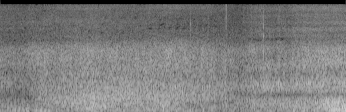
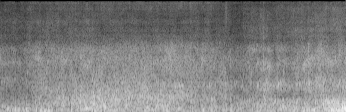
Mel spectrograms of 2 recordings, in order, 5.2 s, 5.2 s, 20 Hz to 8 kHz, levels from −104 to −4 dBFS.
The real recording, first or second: first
